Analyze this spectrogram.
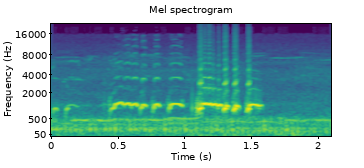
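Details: Zebra dove lure song: a short rolling phrase of rapid, clipped cooing notes at a steady mid pitch, with a few sharp clicking bursts near the end and a low background hum.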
